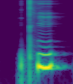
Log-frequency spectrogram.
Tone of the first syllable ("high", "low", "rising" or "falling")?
rising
